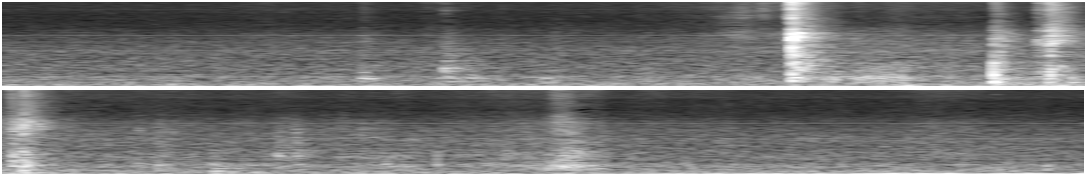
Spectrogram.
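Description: A few short, sharp clicks over faint room tone: one loud click about three seconds in, a quick run of three more just before and after four seconds, and a softer one near six seconds.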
